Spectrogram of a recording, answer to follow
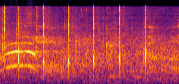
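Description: Steady hand clapping from spectators, about three claps a second, with a voice calling out at the start as a wrestling bout's winner is declared.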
